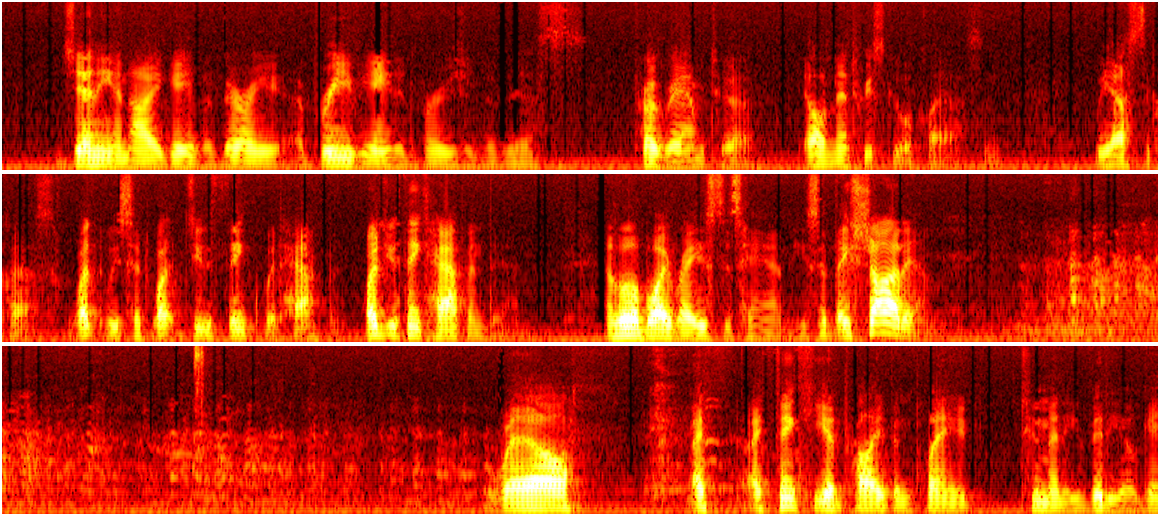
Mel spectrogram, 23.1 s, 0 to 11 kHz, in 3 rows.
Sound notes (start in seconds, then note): 17.6 laughter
